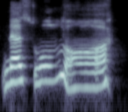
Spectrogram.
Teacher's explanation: نصر اللہ میں سواد ہیوی اور را ہیوی، اور لام اللہ کے نام میں لام ہیوی ، یہ تین حرف جو ہیں ہیوی پڑھے جائیں گے، نصر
